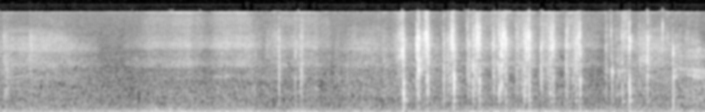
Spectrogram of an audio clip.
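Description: Tarot cards shuffled and drawn for a reading, a quiet rustle early on giving way to a run of crisp, closely spaced card flicks in the second half, near and alone over a soft background hiss.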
